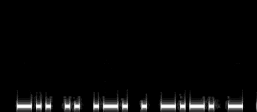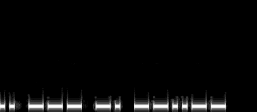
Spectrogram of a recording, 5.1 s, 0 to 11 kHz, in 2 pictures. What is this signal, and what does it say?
Morse code, heard as a keyed tone, about 25 wpm, 600 Hz. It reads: DIRECTION,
